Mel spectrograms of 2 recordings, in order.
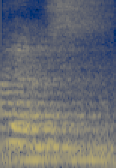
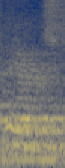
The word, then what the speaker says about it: dance: Jadi kalau kata kerja, kata apapun sih enggak kata kerja ketika dia akhiran, e, kalau dalam bahasa Inggris itu kayak dia tidak terbaca ya. Misal kayak kata dance, bacanya dance bukan dan gitu kan dance.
